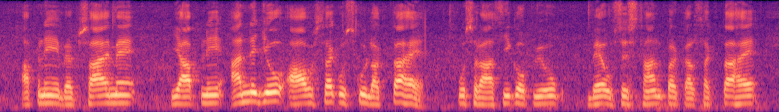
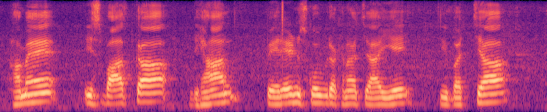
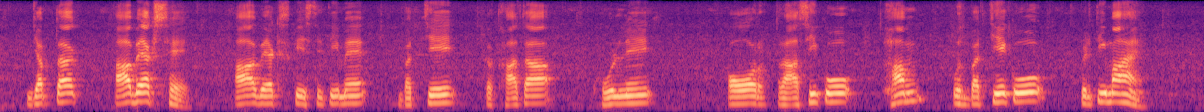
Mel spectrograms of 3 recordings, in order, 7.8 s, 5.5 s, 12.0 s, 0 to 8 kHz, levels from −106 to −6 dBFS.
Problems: none marked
